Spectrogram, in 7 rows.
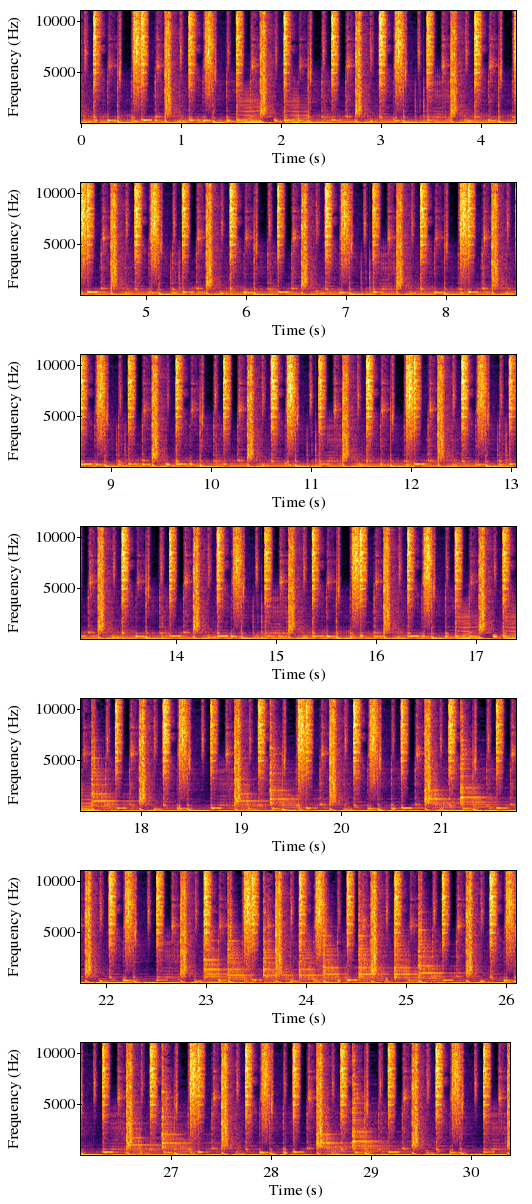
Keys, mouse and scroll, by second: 2.5-5.5 drag, 6.8-9.0 drag, 13.4-16.0 drag, 16.9-17.7 scroll down 1, 17.7-19.1 scroll down 1, 19.1-19.9 scroll up 2, 19.9-22.1 scroll down 1, 22.1 scroll down 1, 22.2-25.3 drag, 27.6-28.8 shift+middle drag, 28.8-29.3 scroll up 1, 29.3-30.2 shift+middle drag, 30.2 drag.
